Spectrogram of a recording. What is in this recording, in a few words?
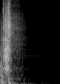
sr25 boltcatchslap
